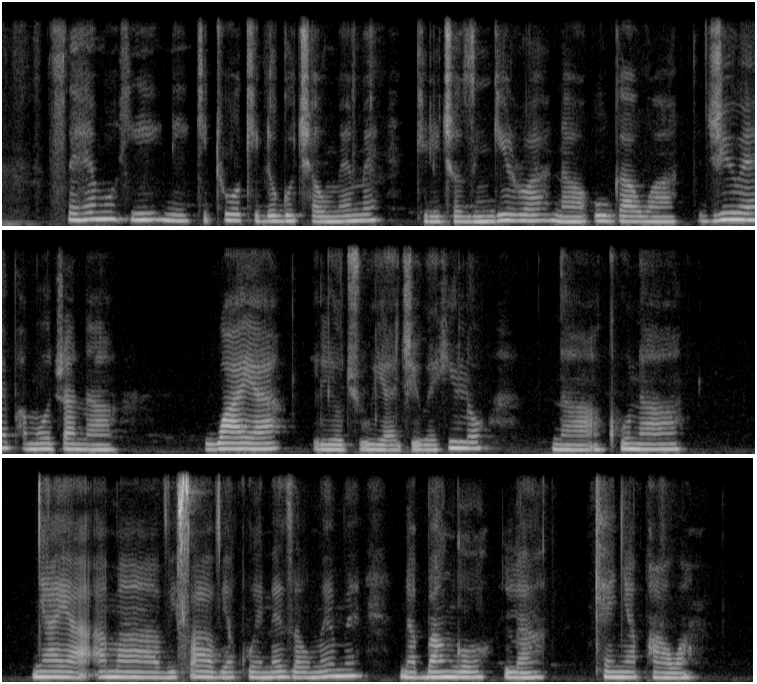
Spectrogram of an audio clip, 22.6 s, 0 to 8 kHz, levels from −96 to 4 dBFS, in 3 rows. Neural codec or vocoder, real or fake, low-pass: none; real; 7.2 kHz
